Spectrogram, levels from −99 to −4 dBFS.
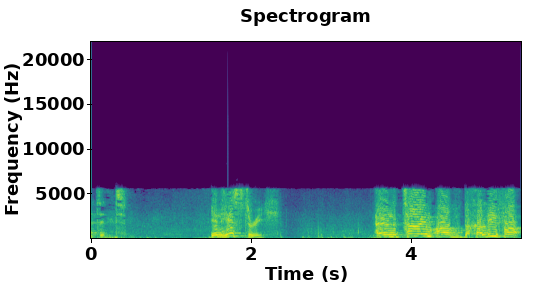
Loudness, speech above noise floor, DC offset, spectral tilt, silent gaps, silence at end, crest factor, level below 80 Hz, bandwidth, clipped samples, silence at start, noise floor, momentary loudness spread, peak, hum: -12 LUFS; 26 dB; under 0.1%; -3 dB/octave; none; 0 s; 14 dB; -34 dBFS; 6 kHz; under 0.1%; 0 s; -37 dBFS; 23 LU; 0 dBFS; none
